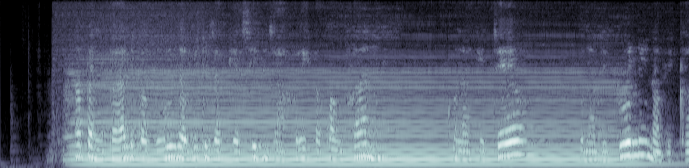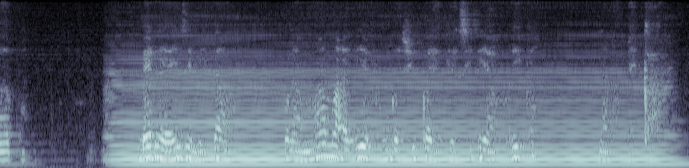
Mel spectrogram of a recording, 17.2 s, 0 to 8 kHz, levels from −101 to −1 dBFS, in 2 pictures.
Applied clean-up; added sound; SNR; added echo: none; Bowed string instrument; -1 dB; reverberation time 0.7 s.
